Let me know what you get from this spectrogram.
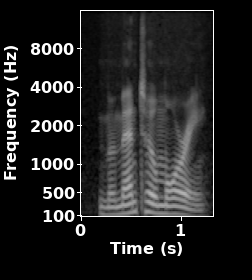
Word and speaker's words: memento mori: memento morti, is that it? Or mori. Memento mori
